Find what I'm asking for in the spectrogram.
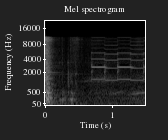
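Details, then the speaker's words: Makita DC18RC 14.4–18 V Li-ion charger: click as battery seats, then short high electronic melody plays (chosen by reinserting the battery); same melody plays when charging completes. "And as you can hear, when I'm putting the battery in, the melody plays. And yeah, it will play when the battery is charged."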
